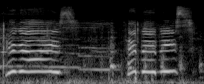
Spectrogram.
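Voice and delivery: high coaxing call to the hens; calling chickens. Real, not acted.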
